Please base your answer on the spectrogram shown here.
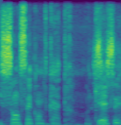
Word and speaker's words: CLIV: chiffres romain ok exactement on écrit troupe Clive mais on lit 154 et là c'est sur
